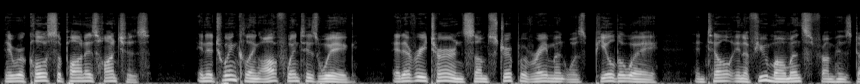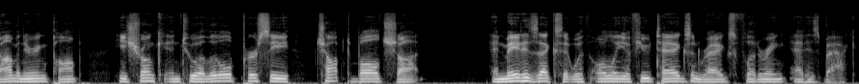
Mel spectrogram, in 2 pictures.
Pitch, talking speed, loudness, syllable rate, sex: 135 Hz, 195 wpm, -17 LUFS, 5.3 syllables/s, male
